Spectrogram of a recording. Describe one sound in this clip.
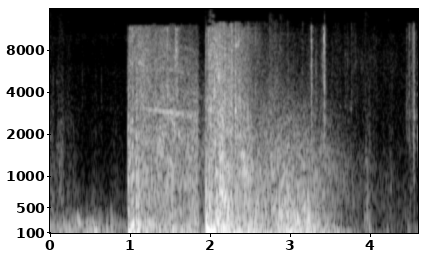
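Wooden walls crash loudly and break apart.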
